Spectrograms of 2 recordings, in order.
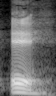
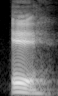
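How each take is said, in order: First: The vowel is lax and cut short. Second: The vowel is lax and cut short.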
